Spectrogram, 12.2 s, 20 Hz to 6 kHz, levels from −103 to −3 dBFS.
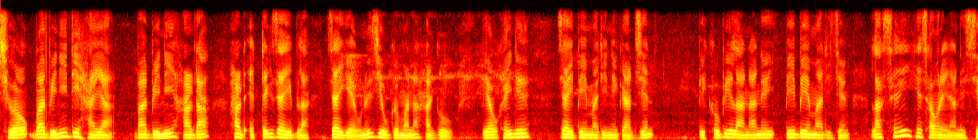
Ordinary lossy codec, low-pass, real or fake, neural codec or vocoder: none; 5.4 kHz; real; none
